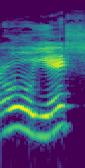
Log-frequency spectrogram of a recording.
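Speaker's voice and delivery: shrill, loud silly voice. Mocking silent film stars who had rubbish voices: imitating a rubbish voice. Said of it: "and then they talk like this".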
